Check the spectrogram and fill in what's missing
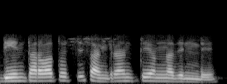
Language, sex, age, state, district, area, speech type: Telugu, male, 18-30, Andhra Pradesh, Konaseema, rural, conversation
